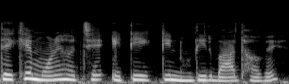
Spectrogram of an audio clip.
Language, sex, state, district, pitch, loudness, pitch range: Bengali, female, West Bengal, Cooch Behar, 200 Hz, -14 LUFS, 180-220 Hz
